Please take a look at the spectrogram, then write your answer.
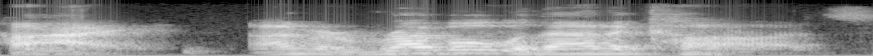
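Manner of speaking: resentful, hateful tone. Playing an angry atheist in a scene as directed, angry and bitter. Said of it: "you are an angry atheist, bitter and hateful".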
